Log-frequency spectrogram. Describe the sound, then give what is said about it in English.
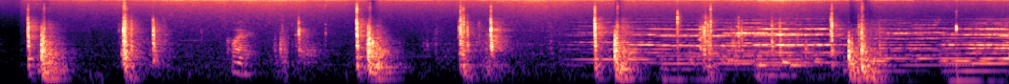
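A series of heavy door slams from doors in director Francis Ford Coppola's house, recorded by Walter Murch for The Godfather: about a dozen irregularly spaced, loud thuds, with a sustained ringing, humming tone rising underneath during the second half. “when Michael Corleone closes the door on his wife to signify he's now working for the family, Murch recorded all the doors in director Francis Ford Coppola's house, listening for the door slam that would have the sound of betrayal.”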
